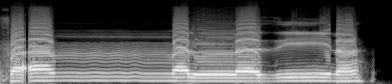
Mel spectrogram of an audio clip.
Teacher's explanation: Kemudian fa ammal ladzina, di sini ada alif lam, yaitu kita namakan dengan alif lam syamsiyah, yaitu alif lam yang ditulis tapi tidak dibaca, sehingga ini langsung ke huruf lam yang ketiga. Ya, al ketemu lam, maka bergabung menjadi lam yang ditasydidkan.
